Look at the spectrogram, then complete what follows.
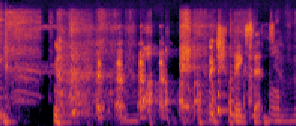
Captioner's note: all laughing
